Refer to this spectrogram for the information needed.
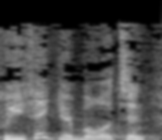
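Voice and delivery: normal talking voice

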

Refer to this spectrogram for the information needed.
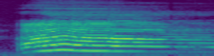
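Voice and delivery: high, loud scream as it falls; falling robot scream. Acted. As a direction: scream while falling into a pit. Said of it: "as he walks and goes".

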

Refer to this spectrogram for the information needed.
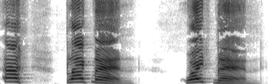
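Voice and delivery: high, loud imitated holler; shouting to friend. Retelling a stranger calling to his friend, shouted. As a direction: call out like the stranger announcing people. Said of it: "he shouted out to a friend".

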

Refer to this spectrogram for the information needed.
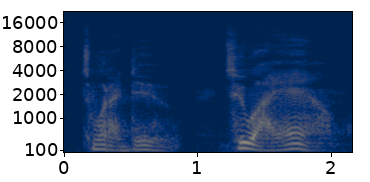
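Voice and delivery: soft unvoiced whisper. Preacher whispering God's self-description to the congregation. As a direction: hush it like a confession. God's nature, voiced softly.

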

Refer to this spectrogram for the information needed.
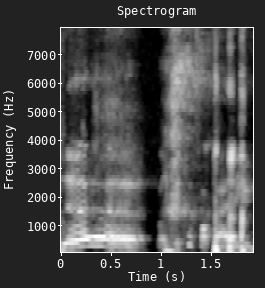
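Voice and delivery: high laughing yeah into a dismissal; real laughter breaking through the words. Real, not acted. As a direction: laugh it out and wave him off. Laughing agreement, mock dismissal.

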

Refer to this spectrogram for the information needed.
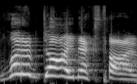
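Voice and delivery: high, loud slow mocking voice. Teasing friend mockingly, high and loud. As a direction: squeak it out to mock him.

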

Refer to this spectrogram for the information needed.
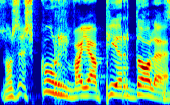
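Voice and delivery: loud swearing in exasperation; exasperated despair. A narrator's reading. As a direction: curse loudly, at your wits' end. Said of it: "załamał się trener". (załamany, głośno klnie)

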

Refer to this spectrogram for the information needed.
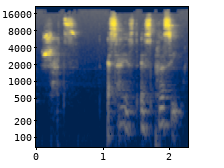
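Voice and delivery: husband whispers a correction about Espressi; whispered correction. Acted. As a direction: hiss the fix discreetly.

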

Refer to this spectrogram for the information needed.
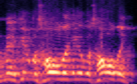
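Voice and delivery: high, loud, breathless mock protest; excited insistence. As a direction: imitate an overexcited ex-safety grabbing your shirt. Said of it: "he's grabbing me going".

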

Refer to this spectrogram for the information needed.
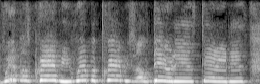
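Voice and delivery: very high, frantic squeal; mock freak-out. Steve searching for his Grammy, mock freak-out. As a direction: squeal it in hammed-up panic. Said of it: "Steve was freaking out".

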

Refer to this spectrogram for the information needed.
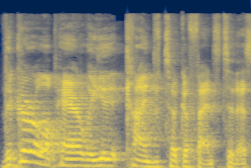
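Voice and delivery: usual speaking voice

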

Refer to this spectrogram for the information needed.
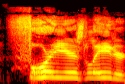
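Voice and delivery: ordinary delivery

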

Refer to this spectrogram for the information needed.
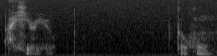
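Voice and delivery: very soft, near-whispered reply; mysterious voice. Retold or imitated. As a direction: barely voice it, calm and spare. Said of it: "And the voice said".

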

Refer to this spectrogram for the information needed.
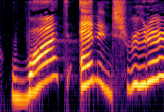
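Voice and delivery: loud, rising astonished question; shocked disbelief. A narrator's reading. Student hears about an intruder, shocked disbelief. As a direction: echo the news in shock. Narrator reacts to news of intruder.

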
